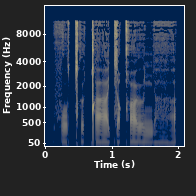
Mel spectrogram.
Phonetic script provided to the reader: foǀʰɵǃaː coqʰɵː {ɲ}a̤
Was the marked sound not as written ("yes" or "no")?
no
